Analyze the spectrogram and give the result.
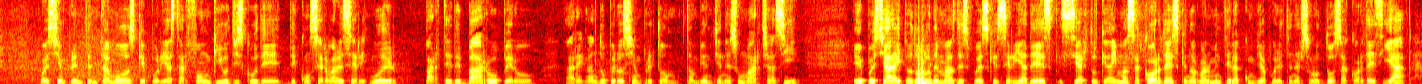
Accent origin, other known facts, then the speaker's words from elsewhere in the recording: France; Spanish is a second language; es solo que soy francés, yo, pues nadie es perfecto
